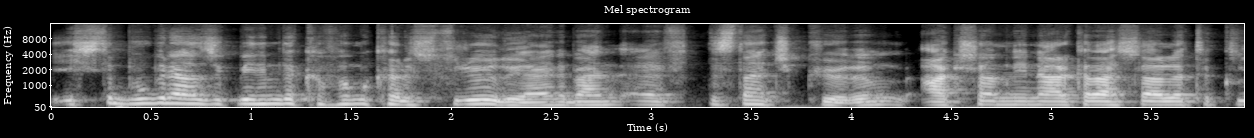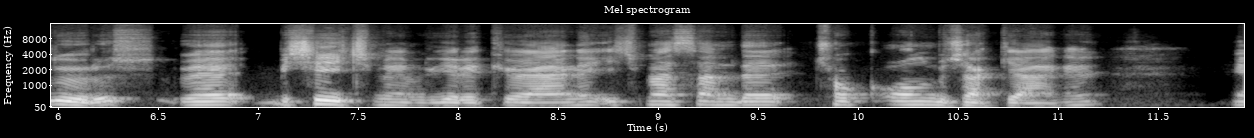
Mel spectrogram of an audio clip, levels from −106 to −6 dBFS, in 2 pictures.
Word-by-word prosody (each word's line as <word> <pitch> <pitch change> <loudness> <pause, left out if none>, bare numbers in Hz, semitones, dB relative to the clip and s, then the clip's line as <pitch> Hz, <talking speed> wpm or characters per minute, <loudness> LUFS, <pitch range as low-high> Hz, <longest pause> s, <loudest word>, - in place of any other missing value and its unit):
İşte, 180 +4 +1
bu 200 +3 -1
birazcık 185 -4 +2
benim 185 0 +2
de 190 - 0
kafamı 175 +3 -4
karıştırıyordu. 160 0 +1
Yani 125 +1 0
ben, 140 0 -1
eee, 145 -1 -4
fitnessten 155 +3 -1
çıkıyorum. 130 +2 -3
Akşamleyin 145 +2 +1
arkadaşlarla 145 0 +3
takılıyoruz 150 - -1
ve 140 +1 +2
bir 225 - -8
şey 170 -3 +8
içmem 125 -5 -2
gerekiyor. 120 +1 -2
Yani 120 +2 +1
içmezsem 140 0 -3
de 140 0 -2
çok 145 -1 -6
olmayacak 145 -6 -1
yani. 110 +2 -2 0.8
E - - -2
145 Hz, 135 wpm, -25 LUFS, 135-160 Hz, 0.8 s, şey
